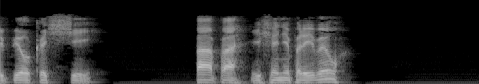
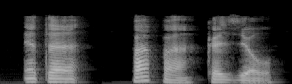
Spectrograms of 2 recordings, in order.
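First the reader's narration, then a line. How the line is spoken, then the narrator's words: Insinuating witch's question. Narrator (Russian): вкрадчиво поинтересовалась ведьма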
